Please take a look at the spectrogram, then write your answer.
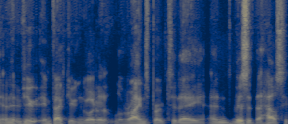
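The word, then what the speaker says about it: Rijnsburg: Did he moved to Regensburg, right? – Rheinsberg, yes. Yeah, it's the Dutch pronunciation.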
